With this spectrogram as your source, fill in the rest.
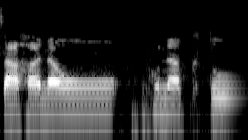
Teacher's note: নৌটা দীর্ঘ, কারণ ওকার রয়েছে তাই, বাকি সমস্ত হ্রস্ব।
